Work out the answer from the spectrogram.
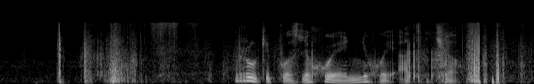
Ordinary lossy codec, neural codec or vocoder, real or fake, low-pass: none; none; real; 7.2 kHz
